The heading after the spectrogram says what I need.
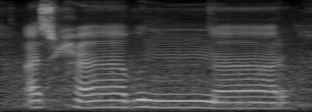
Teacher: صاد کو موٹا پڑھیں گے، صاد کی آواز واضح ہونی چاہیے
